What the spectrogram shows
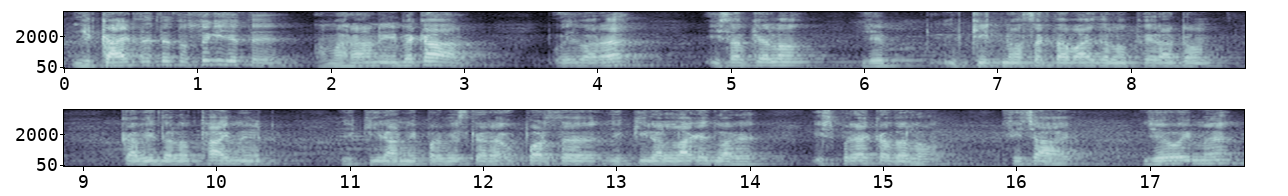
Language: Maithili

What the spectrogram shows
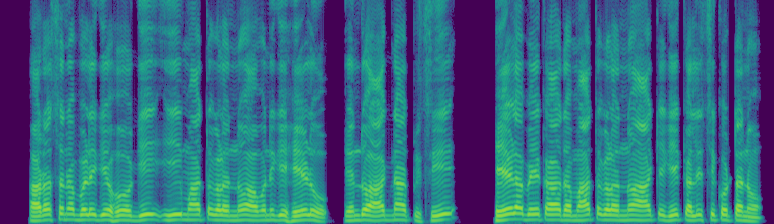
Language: Kannada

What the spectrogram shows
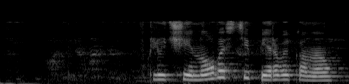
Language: Russian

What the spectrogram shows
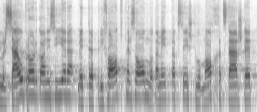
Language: Swiss German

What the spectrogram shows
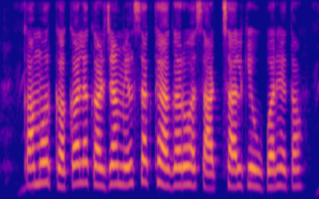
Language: Chhattisgarhi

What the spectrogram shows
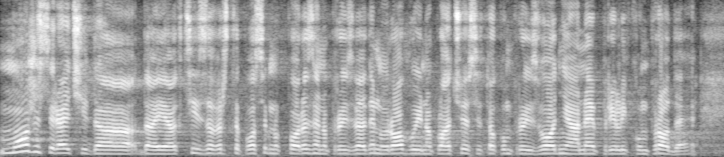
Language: Serbian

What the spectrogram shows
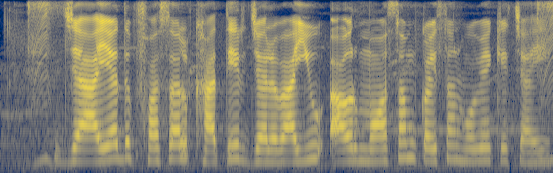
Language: Bhojpuri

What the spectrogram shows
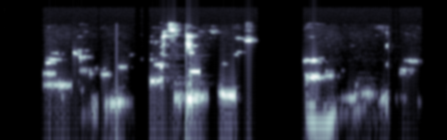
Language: Basque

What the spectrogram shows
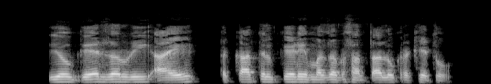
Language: Sindhi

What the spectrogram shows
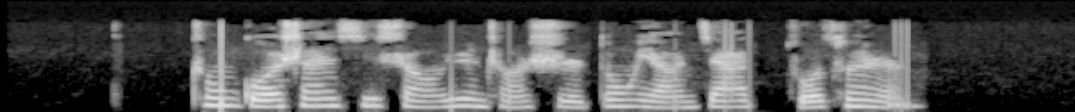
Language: Chinese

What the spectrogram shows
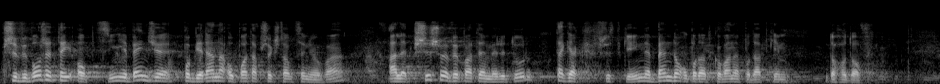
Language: Polish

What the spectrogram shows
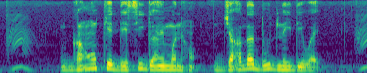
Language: Chhattisgarhi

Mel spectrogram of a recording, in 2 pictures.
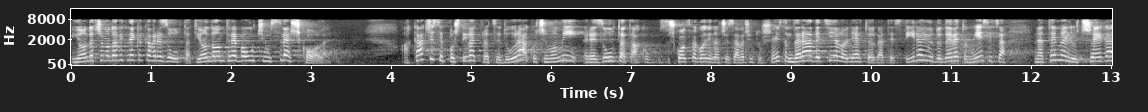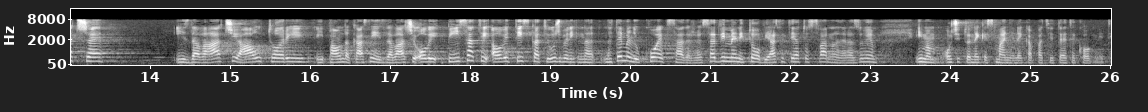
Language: Croatian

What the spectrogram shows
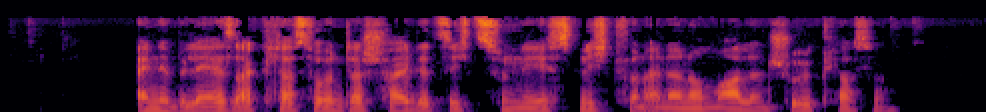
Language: German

